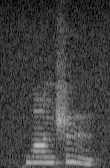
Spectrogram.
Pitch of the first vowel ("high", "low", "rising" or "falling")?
high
